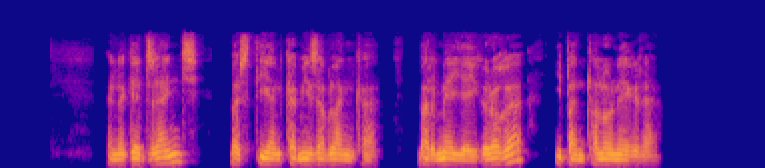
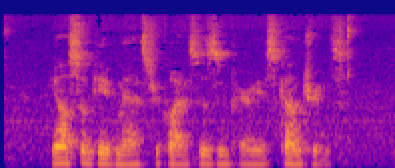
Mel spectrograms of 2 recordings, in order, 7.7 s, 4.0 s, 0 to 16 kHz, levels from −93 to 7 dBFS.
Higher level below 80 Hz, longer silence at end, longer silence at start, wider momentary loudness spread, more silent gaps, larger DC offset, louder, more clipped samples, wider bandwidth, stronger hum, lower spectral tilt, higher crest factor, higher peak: about the same, -62 dBFS vs -58 dBFS; first, 1.1 s vs 0.4 s; first, 1.1 s vs 0.05 s; about the same, 11 LU vs 11 LU; first, 2.13-2.29 s, 3.83-3.92 s, 4.04-4.16 s, 5.47-5.54 s vs none; neither; about the same, -19 LUFS vs -21 LUFS; neither; second, 7.6 kHz vs 11.5 kHz; neither; first, -5 dB/octave vs -3 dB/octave; about the same, 16 dB vs 18 dB; about the same, -4 dBFS vs -4 dBFS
